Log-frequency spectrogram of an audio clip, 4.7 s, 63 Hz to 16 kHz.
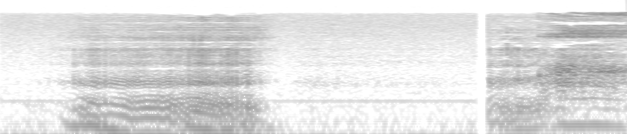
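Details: A deep, rattling, vibrating breath followed by quieter breathing and the start of another rough breath: snoring during sleep, recorded 2025/02/25.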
